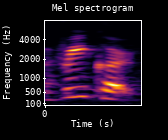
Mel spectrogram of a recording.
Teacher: When used as a noun, we say she want to buy a record with the stress on the first syllable. But when it's a verb, we say she wants to record record her speech with the stress on the second syllable.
